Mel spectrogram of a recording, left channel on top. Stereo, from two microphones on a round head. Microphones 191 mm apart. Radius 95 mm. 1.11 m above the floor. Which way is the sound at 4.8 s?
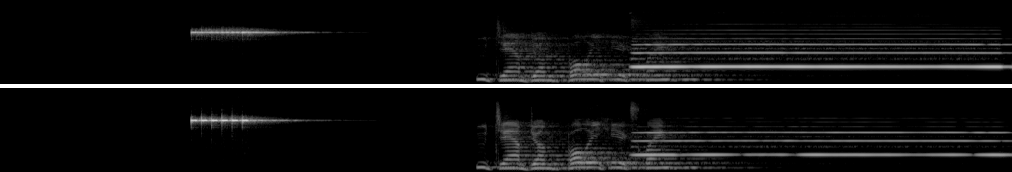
35° right (ahead or behind).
